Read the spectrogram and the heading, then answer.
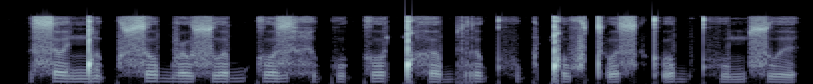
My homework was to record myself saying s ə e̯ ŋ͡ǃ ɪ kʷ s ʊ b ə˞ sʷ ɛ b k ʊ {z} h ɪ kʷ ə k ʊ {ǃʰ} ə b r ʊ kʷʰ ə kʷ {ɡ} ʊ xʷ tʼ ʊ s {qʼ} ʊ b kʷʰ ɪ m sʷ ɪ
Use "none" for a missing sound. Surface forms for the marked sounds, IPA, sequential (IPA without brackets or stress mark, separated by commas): z, ǃʰ, ǃ, kʼ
